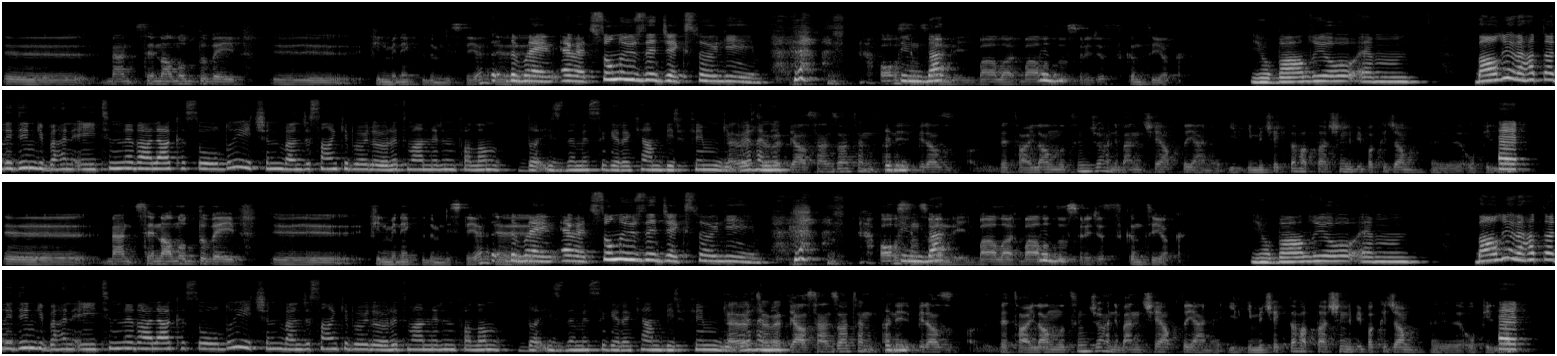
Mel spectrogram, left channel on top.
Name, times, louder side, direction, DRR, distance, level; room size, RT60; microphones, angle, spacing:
voice 1, 0.0-5.4 7.9-11.8 22.7-30.7, right 4 dB, 40° right, 1.3 m, -41 dB
voice 2, 4.9-8.1 9.0-9.5 10.4-10.6 12.5-14.2 14.7-23.3 24.4-24.6 30.5-30.7, equal, 10° left, 0.8 m, -28 dB
16.5 x 14.5 x 3.7 m
head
